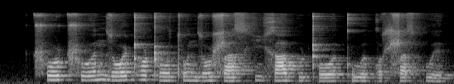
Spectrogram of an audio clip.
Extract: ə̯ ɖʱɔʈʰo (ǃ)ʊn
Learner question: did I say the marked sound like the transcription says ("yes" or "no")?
no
